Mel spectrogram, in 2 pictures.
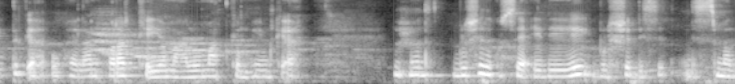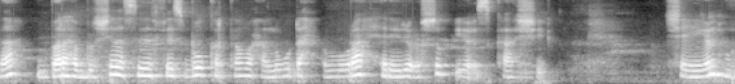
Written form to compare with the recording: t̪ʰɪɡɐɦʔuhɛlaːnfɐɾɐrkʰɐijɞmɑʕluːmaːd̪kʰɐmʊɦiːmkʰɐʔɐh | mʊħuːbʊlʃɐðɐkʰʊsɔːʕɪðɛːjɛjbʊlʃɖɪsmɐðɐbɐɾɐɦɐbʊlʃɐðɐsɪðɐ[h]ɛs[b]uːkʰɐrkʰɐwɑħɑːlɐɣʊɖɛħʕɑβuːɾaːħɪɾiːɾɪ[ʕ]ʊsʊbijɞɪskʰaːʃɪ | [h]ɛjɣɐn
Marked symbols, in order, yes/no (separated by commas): no, yes, yes, no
